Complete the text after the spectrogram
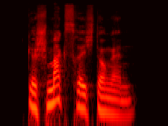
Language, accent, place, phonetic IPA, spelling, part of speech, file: German, Germany, Berlin, [ɡəˈʃmaksˌʁɪçtʊŋən], Geschmacksrichtungen, noun, De-Geschmacksrichtungen.ogg
- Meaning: plural of Geschmacksrichtung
